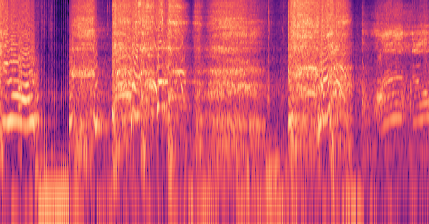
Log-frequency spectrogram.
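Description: Loud, deliberately silly singing by one voice, sliding up and down in pitch, broken by short rough cough-like bursts.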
